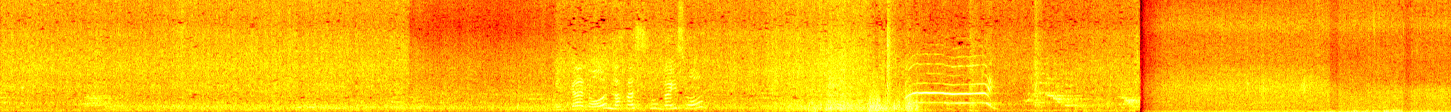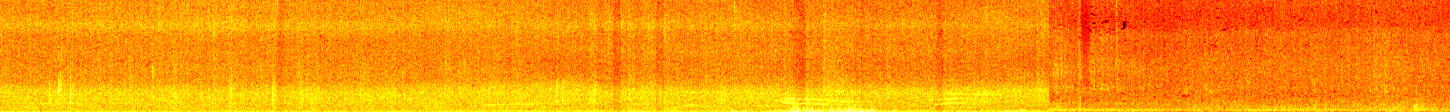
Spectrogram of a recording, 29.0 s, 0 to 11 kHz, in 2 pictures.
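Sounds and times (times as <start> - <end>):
heavy rain pouring: 0.0 - 29.0
wind buffeting microphone: 12.7 - 16.1, 16.8 - 25.0.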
